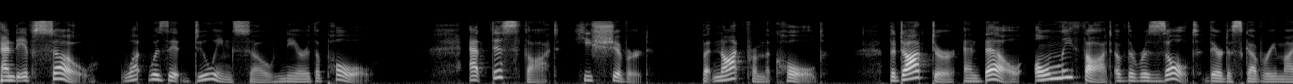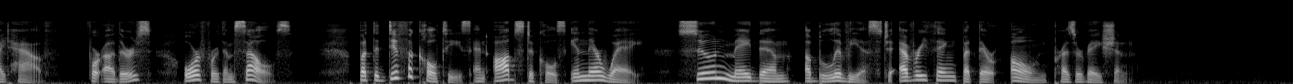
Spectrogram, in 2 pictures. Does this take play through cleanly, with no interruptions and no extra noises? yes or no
yes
